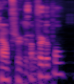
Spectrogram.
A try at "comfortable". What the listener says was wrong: wrong. In the South, you don't pronounce T's.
